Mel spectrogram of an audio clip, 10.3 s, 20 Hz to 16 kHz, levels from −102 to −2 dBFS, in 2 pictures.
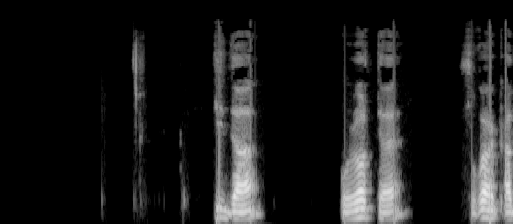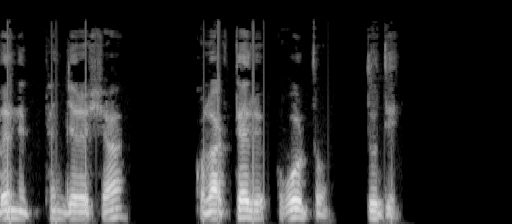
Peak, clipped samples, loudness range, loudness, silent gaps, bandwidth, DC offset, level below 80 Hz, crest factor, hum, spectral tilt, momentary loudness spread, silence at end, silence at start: -2 dBFS; under 0.1%; 2 LU; -21 LUFS; 2.76-3.40 s, 4.16-4.60 s, 6.50-7.08 s, 8.49-8.79 s; 11 kHz; under 0.1%; -56 dBFS; 22 dB; none; -7 dB/octave; 15 LU; 1.2 s; 2.15 s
